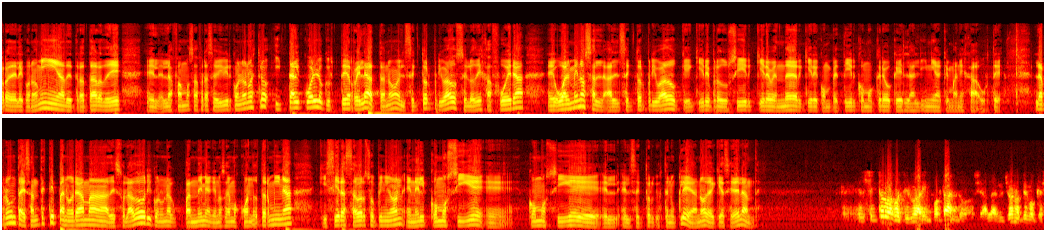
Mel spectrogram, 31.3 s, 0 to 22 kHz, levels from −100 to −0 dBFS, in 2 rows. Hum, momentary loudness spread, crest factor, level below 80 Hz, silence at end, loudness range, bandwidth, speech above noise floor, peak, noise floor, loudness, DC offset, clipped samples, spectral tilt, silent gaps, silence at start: 50 Hz at -65 dBFS; 12 LU; 16 dB; -60 dBFS; 0 s; 4 LU; 11 kHz; 36 dB; -8 dBFS; -61 dBFS; -24 LUFS; under 0.1%; under 0.1%; -4 dB/octave; none; 0 s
